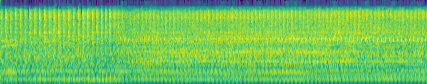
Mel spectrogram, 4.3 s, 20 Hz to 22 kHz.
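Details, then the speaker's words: Zero-turn riding mower (Toro Timecutter 14-38z listed) starting in cold, snowy weather after sitting a while. It catches and settles into a smooth, even run with no stumbling, knocking or surging: "runs like a top." Normal idle. "Runs like a top."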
